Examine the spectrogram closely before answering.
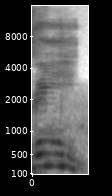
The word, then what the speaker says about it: ऋ: रा नहीं है, ये है री। क्या है? री। री से ऋषि, इसलिए उच्चारण में ध्यान देना। री से ऋषि है, इसका उच्चारण आता है री। क्या आता है इसका उच्चारण? री, र नहीं, री। री से ऋषि का उच्चारण मतलब साउंड आती है री।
